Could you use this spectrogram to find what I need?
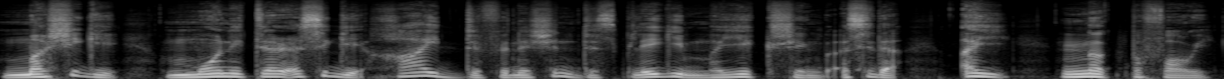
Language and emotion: Manipuri, surprised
